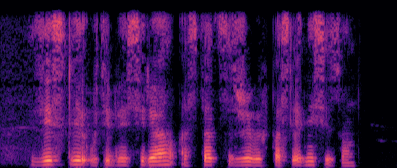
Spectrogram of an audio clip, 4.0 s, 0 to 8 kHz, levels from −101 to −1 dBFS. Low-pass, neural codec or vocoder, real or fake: 7.2 kHz; none; real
